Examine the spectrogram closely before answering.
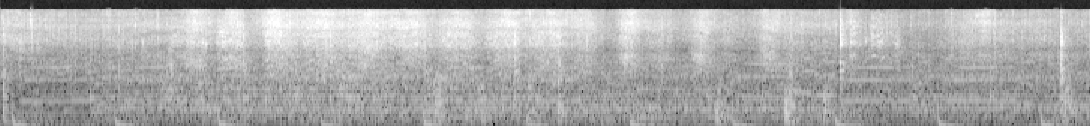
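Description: Vegetables sizzling in a wok over a high gas flame, with a metal ladle stirring and scraping through them and clattering against the pan as the wok is tossed.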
